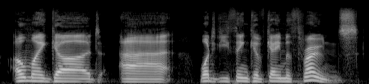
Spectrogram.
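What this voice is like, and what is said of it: Imitates another person's accent. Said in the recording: “I can't do her accent.”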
